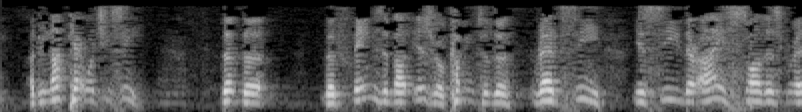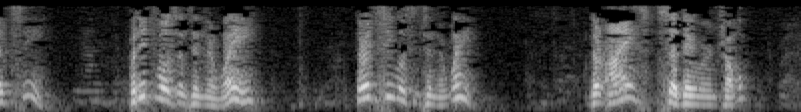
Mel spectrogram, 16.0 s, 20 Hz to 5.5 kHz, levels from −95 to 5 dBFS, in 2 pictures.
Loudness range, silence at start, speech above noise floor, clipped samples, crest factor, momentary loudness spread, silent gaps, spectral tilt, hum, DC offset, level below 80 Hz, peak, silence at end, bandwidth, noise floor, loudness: 3 LU; 0.3 s; 45 dB; under 0.1%; 20 dB; 14 LU; none; -8.5 dB/octave; none; under 0.1%; -58 dBFS; -2 dBFS; 0.6 s; 5 kHz; -66 dBFS; -22 LUFS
